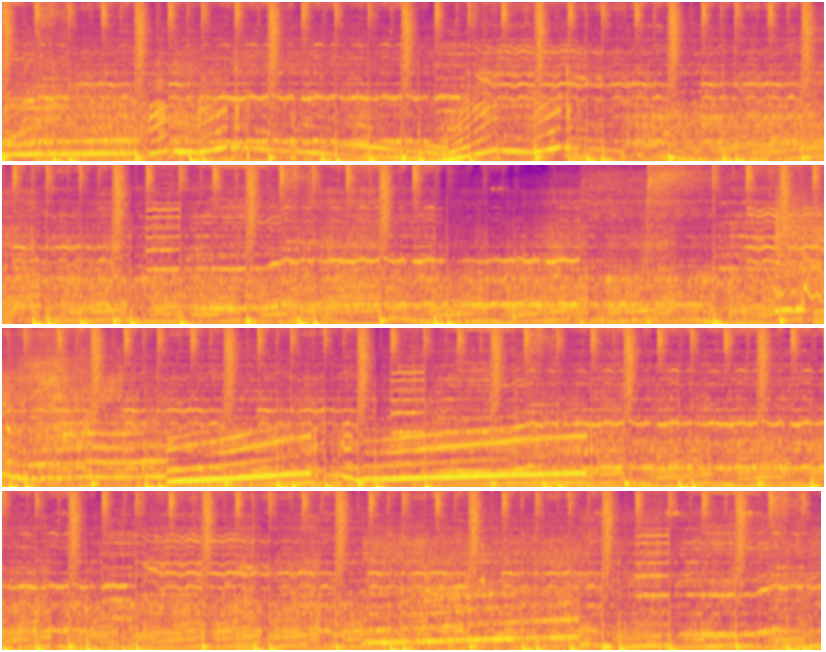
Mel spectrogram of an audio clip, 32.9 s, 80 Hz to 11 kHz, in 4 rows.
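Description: Nissan Skyline R34 GT-R's RB26 straight-six revving hard through full-throttle pulls, its pitch climbing and dropping back at each gear change, mixed under music with a steady beat.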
